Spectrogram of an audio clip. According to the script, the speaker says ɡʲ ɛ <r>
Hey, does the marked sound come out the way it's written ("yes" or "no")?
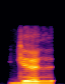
yes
